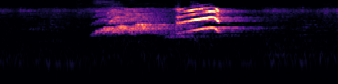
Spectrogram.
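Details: Emerald (split) cockatiel pair, kept birds, giving a short harsh squawk: a broad screechy burst, then a brief rising whistled flourish near its end; quiet room background.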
